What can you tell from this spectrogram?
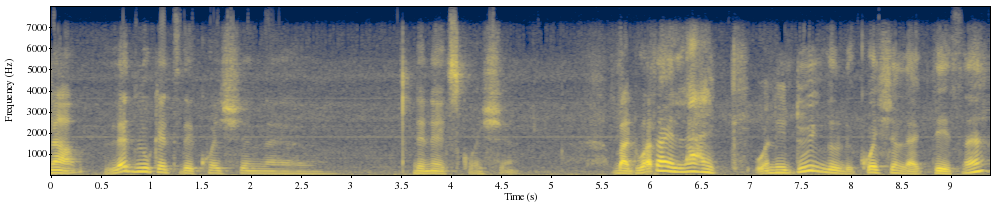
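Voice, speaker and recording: A soft-spoken man at a very slow pace, with very wide pitch swings, long, frequent pauses and noticeable background noise. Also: medium pitch for a man. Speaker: maths teacher. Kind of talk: tutorial. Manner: halting.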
